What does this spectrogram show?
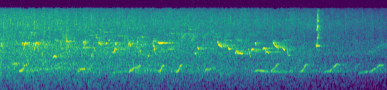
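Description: Faint bird chirps: short rising calls repeating every half second or so, fading out toward the end, with a single click about six seconds in.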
